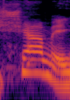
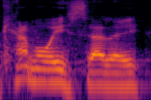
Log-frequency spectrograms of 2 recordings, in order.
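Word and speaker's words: chamois: like Shamy leather that's that's spelled c h a m o i s so maybe it's used to call it say Shamy that's color sh sham what is it shamwa it's not camoi S I think it's time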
